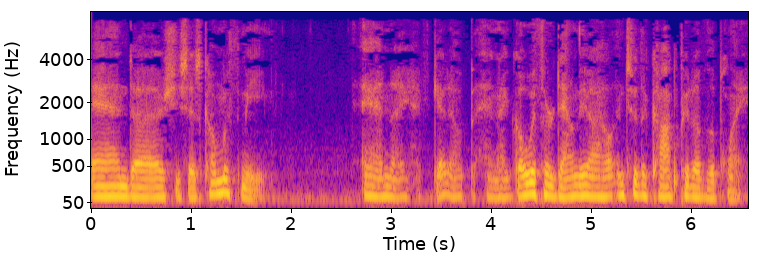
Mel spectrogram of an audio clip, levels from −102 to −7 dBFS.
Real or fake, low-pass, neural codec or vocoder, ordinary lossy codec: real; 7.2 kHz; none; MP3, 32 kbps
